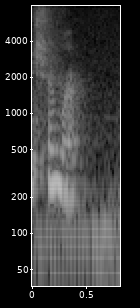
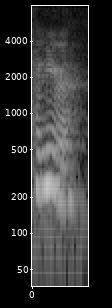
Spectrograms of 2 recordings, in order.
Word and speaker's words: Chimera: we say that whoa is it Chima I was saying chimra wait is that actually how you say it kind wait well that makes me feel like an idiot is that seriously how you say it kir yeah Chima okay that's going to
